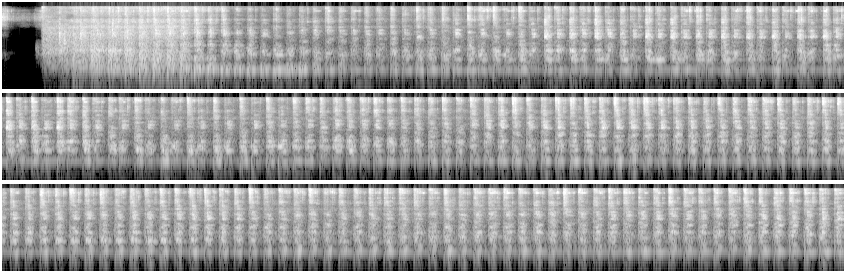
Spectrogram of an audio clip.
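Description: Homemade drill-powered shaker sifter for worm castings starting up about half a second in, then running steadily: the drill motor hums under a fast, even thumping rattle of the wooden screen frame. The thumping shakes the screens clear so they don't plug up and keeps the compost moving down the trays.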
